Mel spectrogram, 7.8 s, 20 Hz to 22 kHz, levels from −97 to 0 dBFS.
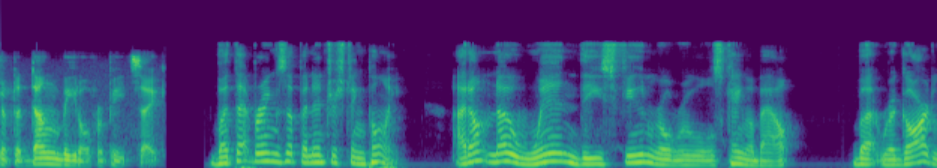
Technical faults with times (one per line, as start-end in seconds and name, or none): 0.00-1.56 input switched to a poorer device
